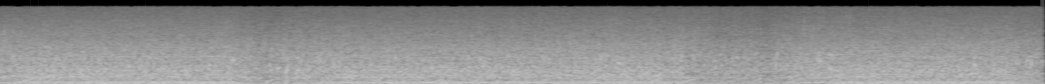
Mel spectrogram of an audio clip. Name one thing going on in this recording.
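Water splashes and churns around a driving vehicle.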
